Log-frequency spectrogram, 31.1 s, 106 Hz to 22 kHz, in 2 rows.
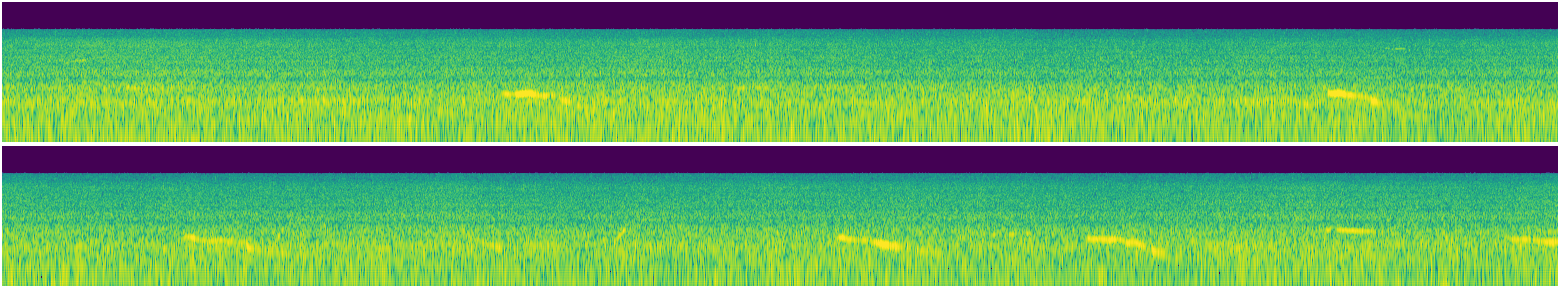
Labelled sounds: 0.6	0.9	humpback whale, 2.1 to 2.5 kHz
28.9	29.3	humpback whale, 0.81 to 0.94 kHz

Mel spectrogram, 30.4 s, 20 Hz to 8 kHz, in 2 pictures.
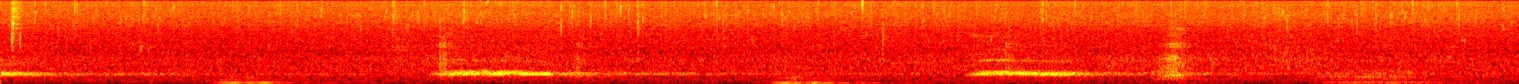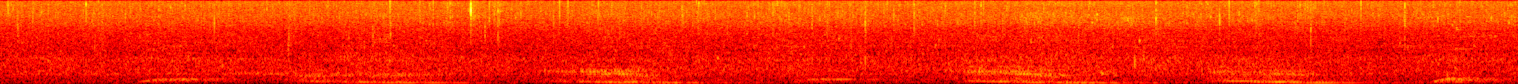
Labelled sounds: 9.8	10.1	humpback whale, 0.81 to 0.94 kHz

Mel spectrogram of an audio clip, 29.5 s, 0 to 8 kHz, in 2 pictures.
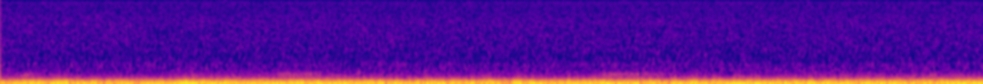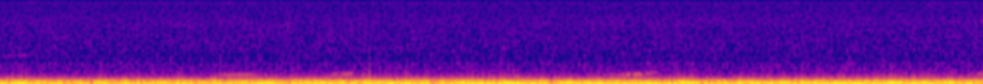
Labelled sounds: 14.8	15.2	humpback whale, 0.99 to 1.1 kHz

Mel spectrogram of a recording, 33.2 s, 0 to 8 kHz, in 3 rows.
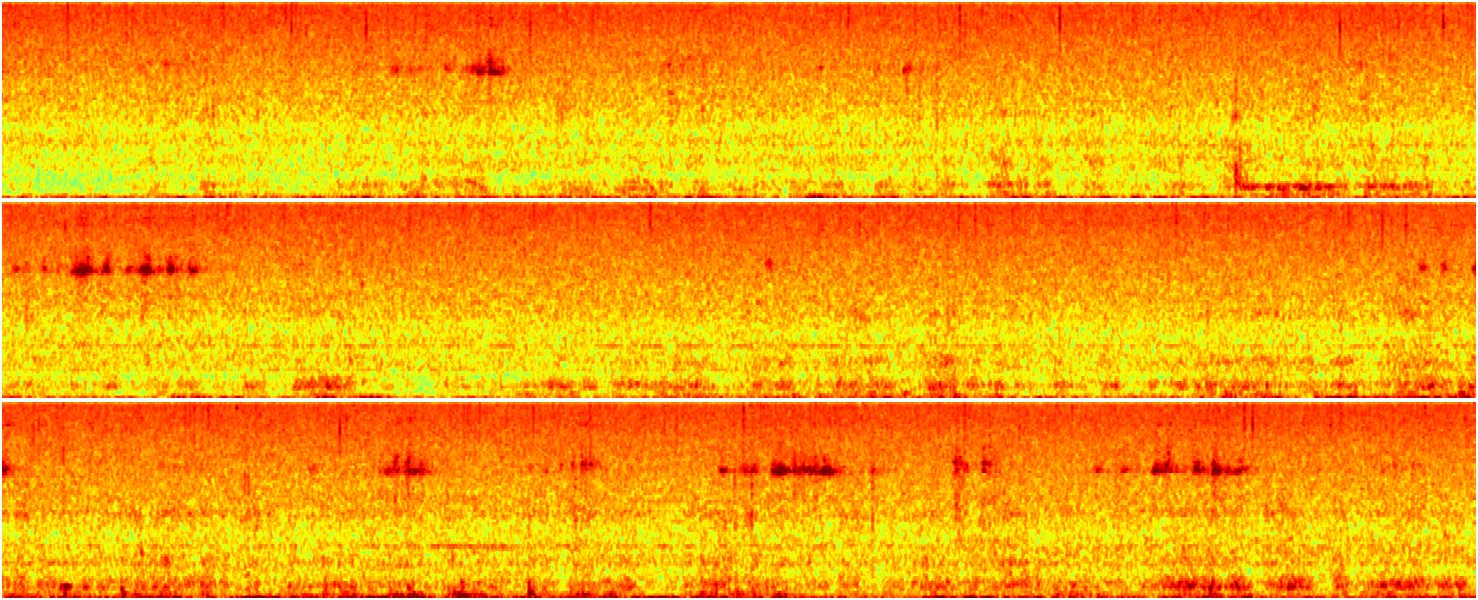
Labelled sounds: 11.5	12.6	vessel noise, 1.8 to 3.6 kHz

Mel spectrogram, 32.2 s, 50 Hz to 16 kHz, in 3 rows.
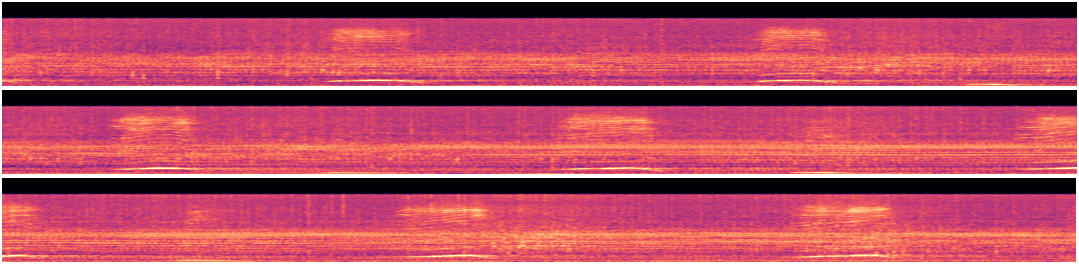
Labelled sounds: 3.3	4.0	humpback whale, 2.8 to 4.0 kHz
4.7	4.9	humpback whale, 2.7 to 2.8 kHz
7.5	8.3	humpback whale, 2.9 to 4.3 kHz
11.8	12.7	humpback whale, 2.6 to 4.4 kHz
16.3	17.2	humpback whale, 2.9 to 4.7 kHz
20.8	21.6	humpback whale, 1.8 to 4.6 kHz
23.4	23.6	humpback whale, 3.3 to 3.7 kHz
25.4	26.3	humpback whale, 2.2 to 4.0 kHz
26.7	27.1	humpback whale, 3.5 to 4.1 kHz
29.4	30.4	humpback whale, 2.2 to 4.3 kHz

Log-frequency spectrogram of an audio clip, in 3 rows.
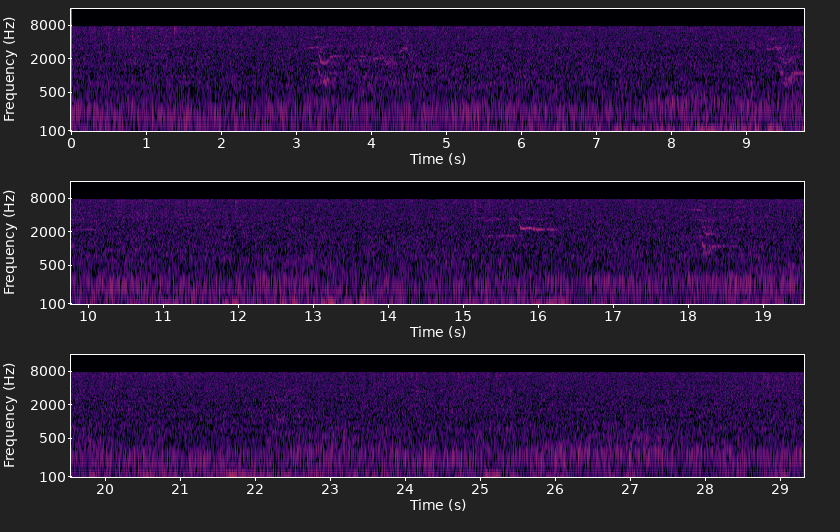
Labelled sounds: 3.1	3.4	killer whale, northern resident, G clan, call N23i, 3.1 to 5.0 kHz
9.5	10.1	killer whale, northern resident, G clan, call N23i, 0.80 to 2.2 kHz
15.3	16.3	killer whale, northern resident, G clan, GG subclan, call N23ii, 2.1 to 3.5 kHz
18.1	18.6	killer whale, northern resident, G clan, call N23i, 0.90 to 1.3 kHz

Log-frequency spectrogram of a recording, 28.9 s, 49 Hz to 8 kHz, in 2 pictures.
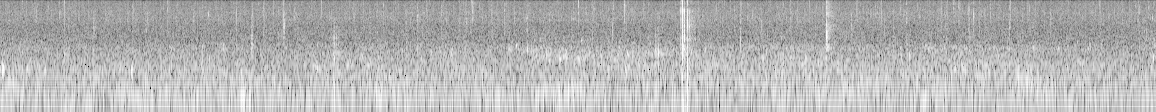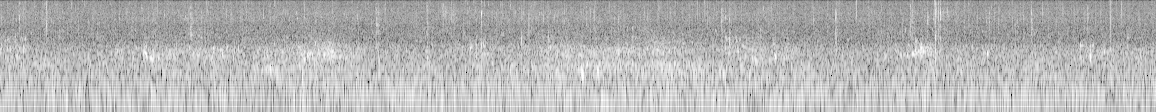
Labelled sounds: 25.9	26.1	water noise, 0.78 to 1.1 kHz

